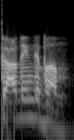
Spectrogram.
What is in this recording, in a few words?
gendermerie male; loose bomb; Counter Strike Model Pack; CS:GO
